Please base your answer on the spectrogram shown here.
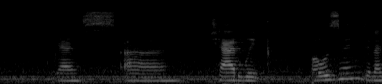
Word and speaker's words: Chadwick Boseman: Yes, Chadwick Boseman, did I say his name right?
